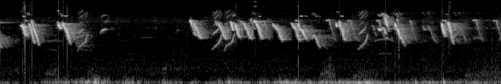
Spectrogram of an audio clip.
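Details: Free saffron finch in the wild: a few loud high chips, a short pause, then a dense rush of sharp, falling twitters over faint low background sound.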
